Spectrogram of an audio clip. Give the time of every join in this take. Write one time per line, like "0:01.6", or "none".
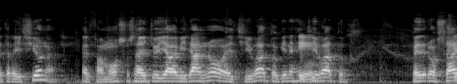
none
